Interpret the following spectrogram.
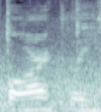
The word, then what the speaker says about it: Berkeley: uh kind of a mashup between that and um the famous the famous thing that Bishop Barkley said which is spelled Berkeley.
